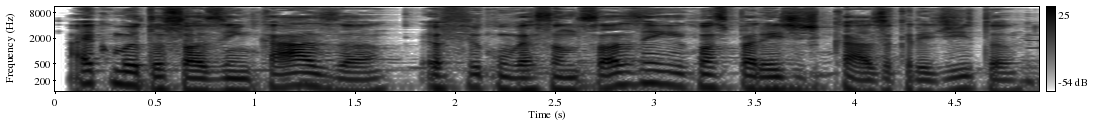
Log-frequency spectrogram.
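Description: A man's voice: medium pitch, fairly quick. A Brazilian man chatting casually and alone as a podcast host, rambling conversationally and correcting himself as he goes. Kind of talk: casual solo chat, audio diary. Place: at home, alone.

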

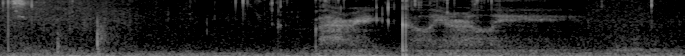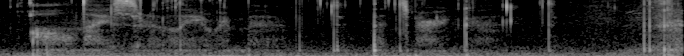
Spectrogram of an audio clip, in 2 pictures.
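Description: Woman, breathy whisper, very slow pace, gentle, short phrases with pauses, ASMR spa roleplay. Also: low-quality recording. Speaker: ASMR performer playing a spa attendant. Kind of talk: ASMR roleplay, soft personal-attention narration.

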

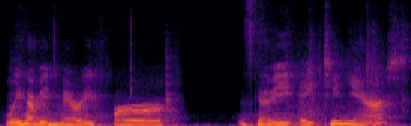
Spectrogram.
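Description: A woman in her forties from Mexico, a teacher, talking through her background in a measured way with many fillers. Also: medium pitch. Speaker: teacher, interview guest. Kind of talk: casual interview. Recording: noisy background hiss.

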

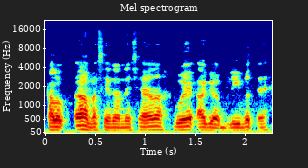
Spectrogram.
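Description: A man's voice: mid-range voice, flat delivery, very fast, a little mellow, no echo. A man with a Betawi Jakarta accent chatting casually and slangily on a podcast.

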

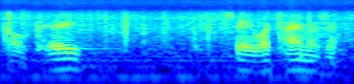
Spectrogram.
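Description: A man's voice: deep voice, fairly even intonation, a little slow. An actor playing an uneasy, superstitious working-class repairman, talking colloquially in a 1930s radio drama. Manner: colloquial, nervous. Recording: noisy vintage 1930s radio recording.

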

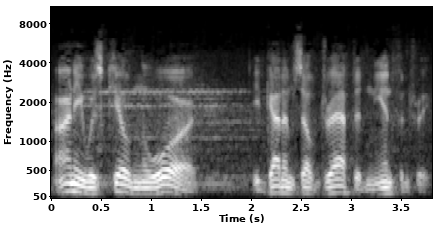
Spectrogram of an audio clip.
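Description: Shifty hard-boiled ex-con. Deep, sardonic, terse; vintage radio sound, muffled, music behind. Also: male voice, lively intonation, fairly quick. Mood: guarded, sardonic. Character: wary, evasive tough-guy ex-con drinking companion. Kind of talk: 1950s radio crime drama acting. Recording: dull 1950s radio recording with music.

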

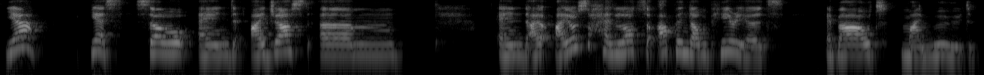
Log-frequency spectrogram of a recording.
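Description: A woman guest on a podcast, speaking slowly and hesitantly, with frequent restarts and repeated words. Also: on the high side, pushed and bright. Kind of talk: conversational interview.

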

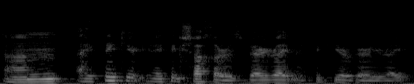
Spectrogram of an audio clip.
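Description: A young man, co-hosting a podcast in casual chat, speaking in a measured, thoughtful way. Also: lowish voice. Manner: measured, thoughtful, pauses to weigh words. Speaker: podcast co-host. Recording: roomy echo.

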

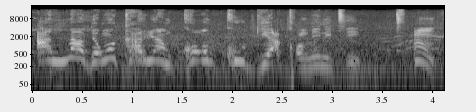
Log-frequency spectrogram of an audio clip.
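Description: A hot-headed Nigerian townsman, with a very high voice that swoops about. He argues theatrically and scornfully in Pidgin over background music. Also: sing-song, moderate pace, gravelly, exaggerated voice. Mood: indignant. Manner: argumentative, theatrical, mocking. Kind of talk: radio drama acting in Nigerian Pidgin.

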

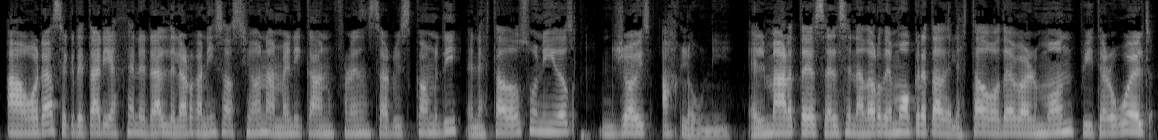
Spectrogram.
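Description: A woman's voice: lowish voice, smooth. A woman presenting the news, reading from a script in a formal news narration style.

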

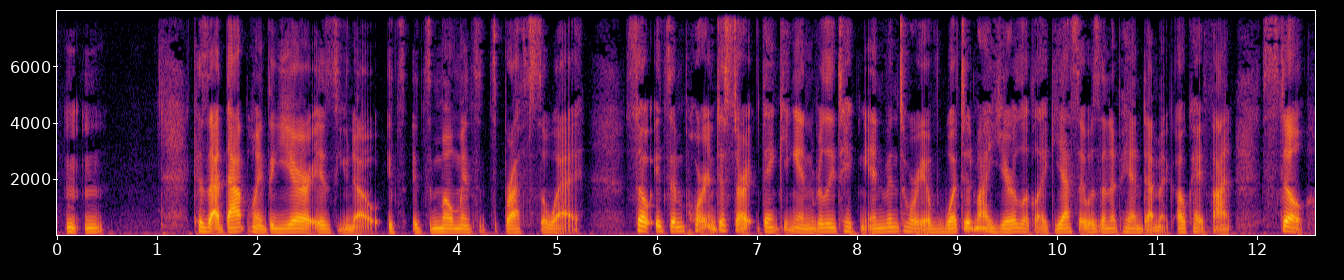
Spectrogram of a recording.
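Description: A woman's voice: extremely low pitch, gravelly, a little mellow, dry recording, clean studio sound. A woman in her late twenties hosting a solo motivational podcast, talking straight to her listeners as family in an upbeat, preachy way. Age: 20s. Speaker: podcast host and business consultant.

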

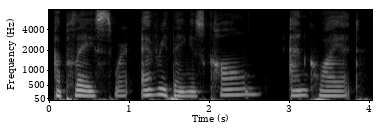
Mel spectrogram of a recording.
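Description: A woman leading a guided relaxation with gentle, soothing, measured instructions and long pauses. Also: deep voice, steady tone.

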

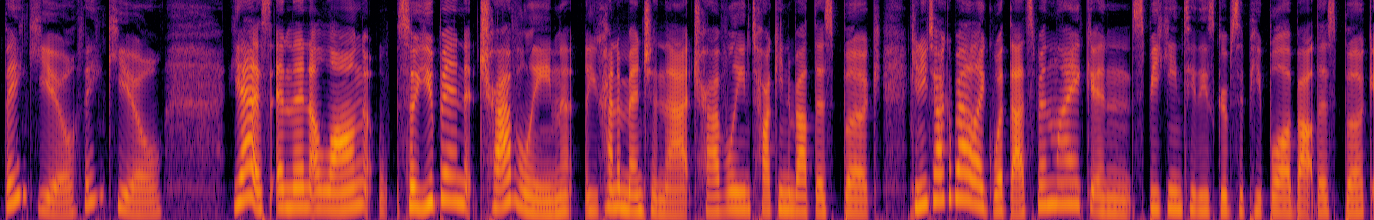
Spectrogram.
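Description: A woman's voice: medium pitch, a bit bright, smooth, no room sound, clean studio sound. A woman hosting a podcast who interviews her guest with enthusiasm and encouragement and laughs often. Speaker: podcast host. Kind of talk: warm conversational interview.

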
